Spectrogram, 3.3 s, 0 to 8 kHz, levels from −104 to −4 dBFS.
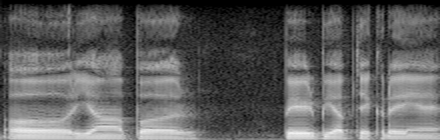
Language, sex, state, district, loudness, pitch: Hindi, male, Chandigarh, Chandigarh, -16 LUFS, 95 Hz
